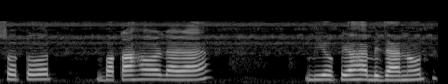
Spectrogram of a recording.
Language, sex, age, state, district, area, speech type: Assamese, female, 30-45, Assam, Jorhat, urban, spontaneous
